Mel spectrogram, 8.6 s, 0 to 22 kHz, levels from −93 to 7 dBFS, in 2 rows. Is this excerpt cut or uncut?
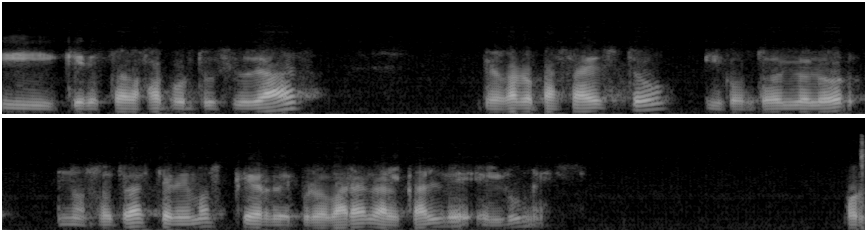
uncut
